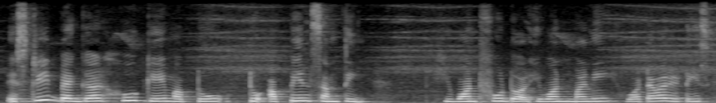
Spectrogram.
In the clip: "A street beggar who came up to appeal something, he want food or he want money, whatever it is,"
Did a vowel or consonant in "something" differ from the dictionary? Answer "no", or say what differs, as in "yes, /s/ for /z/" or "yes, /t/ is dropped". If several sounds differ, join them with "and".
yes, /t/ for /θ/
